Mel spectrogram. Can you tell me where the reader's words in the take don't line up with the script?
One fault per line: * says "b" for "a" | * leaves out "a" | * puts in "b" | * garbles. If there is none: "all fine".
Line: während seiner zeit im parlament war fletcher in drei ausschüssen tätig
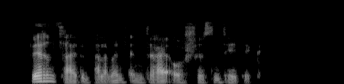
* leaves out "seiner"
* leaves out "war fletcher"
